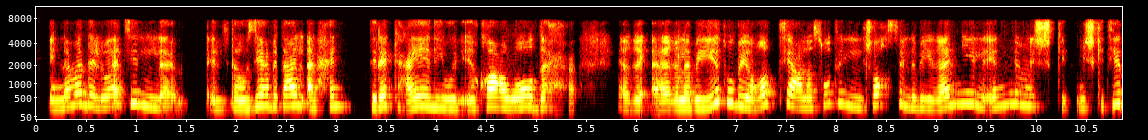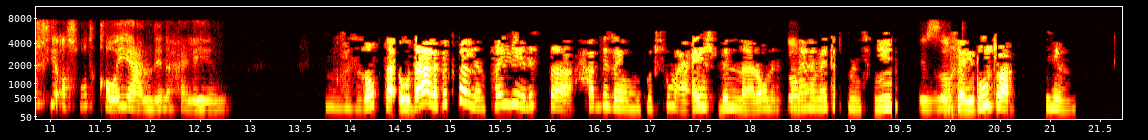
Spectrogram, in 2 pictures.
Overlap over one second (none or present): none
